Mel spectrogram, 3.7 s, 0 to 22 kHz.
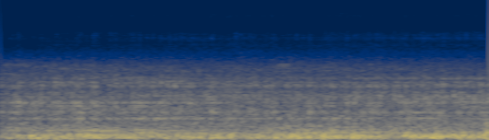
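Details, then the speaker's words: Indoor air conditioner unit running: low, rough rumble churning unevenly under the airflow instead of a smooth hum, apparently from the fan motor; loose fan motor bearing. "Nah kita Nahin sobat ada suara kemrosok nih 10 suara kemresek ini kelihatannya eh di bagian motornya"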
